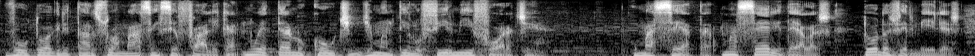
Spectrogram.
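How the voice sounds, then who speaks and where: Man, Brazilian accent, fiction narration, lively varied intonation, ironic, soft music behind. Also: fairly low pitch, breathy edge. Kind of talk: dramatic scripted fiction narration.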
